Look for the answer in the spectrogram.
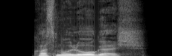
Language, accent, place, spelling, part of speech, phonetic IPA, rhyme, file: German, Germany, Berlin, kosmologisch, adjective, [kɔsmoˈloːɡɪʃ], -oːɡɪʃ, De-kosmologisch.ogg
- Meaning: cosmological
